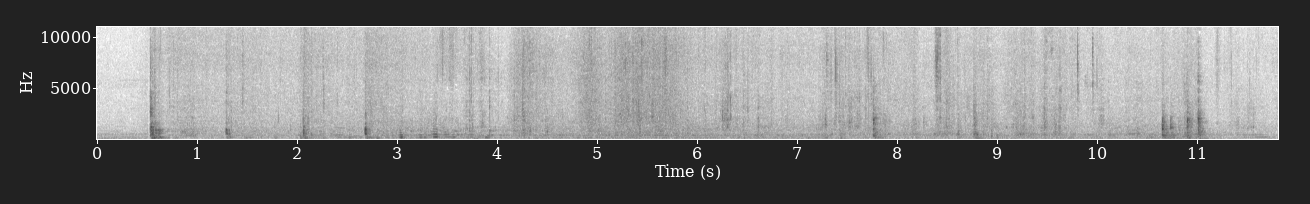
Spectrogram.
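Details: Japanese honey bees swarming from an overwintered home colony and being taken into a hive. Faint, steady hum of bees under repeated sharp knocks and handling clatter throughout.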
